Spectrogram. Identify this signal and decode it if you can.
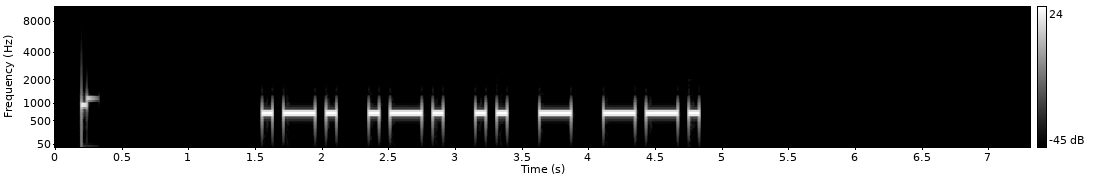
Morse code, heard as a keyed tone, about 15 wpm, 700 Hz. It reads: RRITG
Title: Code Groups - 5 Letter:Numbers - 15wpm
